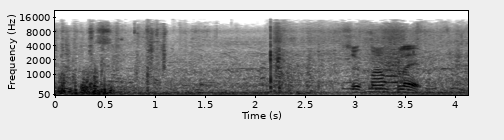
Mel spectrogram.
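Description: A person plunges into the sea from a height with a heavy splash.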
